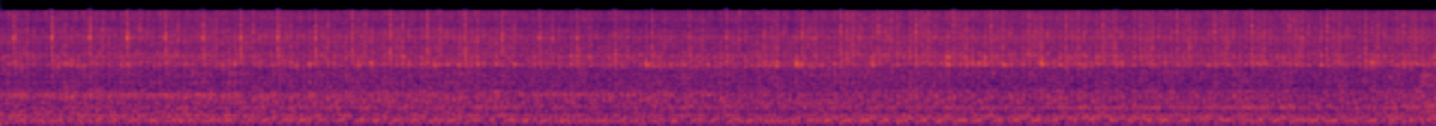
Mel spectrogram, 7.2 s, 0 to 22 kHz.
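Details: Cummins Big Cam NT855/N14 diesel after full overhead rebuild with rocker install and valve and injector adjustment (intake 0.011, exhaust 0.023), first start without turbo hooked up, oil pressure up: steady, even idle with smooth low rumble, no knocks or misses; normal idle.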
